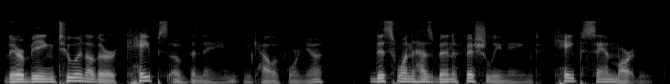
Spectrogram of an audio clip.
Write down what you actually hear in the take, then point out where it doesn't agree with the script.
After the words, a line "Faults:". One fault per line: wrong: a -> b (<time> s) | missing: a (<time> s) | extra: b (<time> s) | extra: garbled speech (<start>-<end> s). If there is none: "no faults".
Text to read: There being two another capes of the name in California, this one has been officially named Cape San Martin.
There being two another capes of the name in California, this one has been officially named Cape San Martin.
Faults:
no faults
